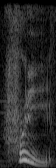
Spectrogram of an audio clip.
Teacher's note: a lot of people in England are saying free instead of three now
